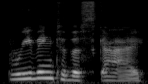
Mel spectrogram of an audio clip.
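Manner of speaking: usual speaking voice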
